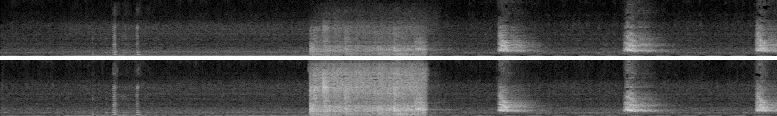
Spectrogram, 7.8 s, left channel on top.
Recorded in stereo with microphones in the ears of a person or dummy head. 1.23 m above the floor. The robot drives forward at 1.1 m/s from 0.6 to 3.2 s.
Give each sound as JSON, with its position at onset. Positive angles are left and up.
{"t": 0.9, "sound": "laughter", "side_deg": 0, "distance_m": 3.0}
{"t": 3.1, "sound": "a sliding door", "side_deg": -65, "distance_m": 0.5}
{"t": 5.0, "sound": "a dog barking", "side_deg": -10, "distance_m": 2.5}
